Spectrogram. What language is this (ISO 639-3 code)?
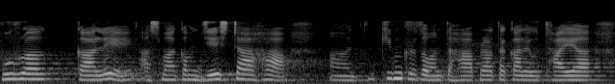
san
